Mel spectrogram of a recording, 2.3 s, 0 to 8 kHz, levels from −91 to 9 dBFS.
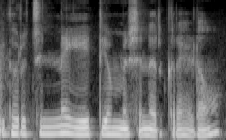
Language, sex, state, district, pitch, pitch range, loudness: Tamil, female, Tamil Nadu, Nilgiris, 145 Hz, 125-150 Hz, -13 LUFS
